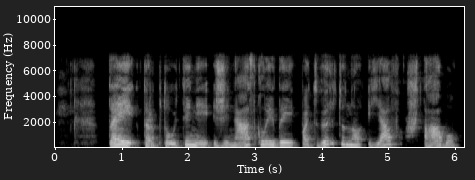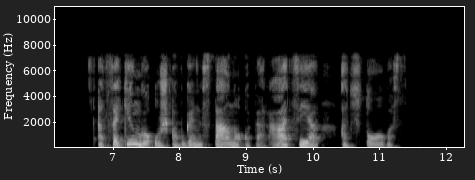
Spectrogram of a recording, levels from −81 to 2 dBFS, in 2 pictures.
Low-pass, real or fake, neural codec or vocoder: 7.2 kHz; real; none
